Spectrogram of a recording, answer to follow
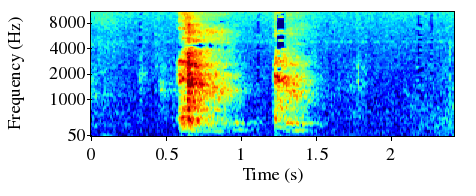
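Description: Two short coughs, the first about half a second in and the second just after a second in: a person clearing their throat.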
